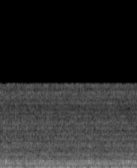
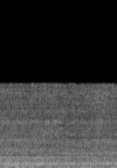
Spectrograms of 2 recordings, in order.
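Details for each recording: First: Beckett oil burner that starts smooth then vibrates and shakes the smoke pipe: steady burner roar with faint irregular clicks about once a second, getting faster, earlier louder; loose fan or fan blade suspected, not confirmed. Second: Beckett oil burner after repair of a vibration that shook the smoke pipe, stripped motor-to-pump coupling found: steady even roar from fan and pump with no thumping or shaking; running smoothly.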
